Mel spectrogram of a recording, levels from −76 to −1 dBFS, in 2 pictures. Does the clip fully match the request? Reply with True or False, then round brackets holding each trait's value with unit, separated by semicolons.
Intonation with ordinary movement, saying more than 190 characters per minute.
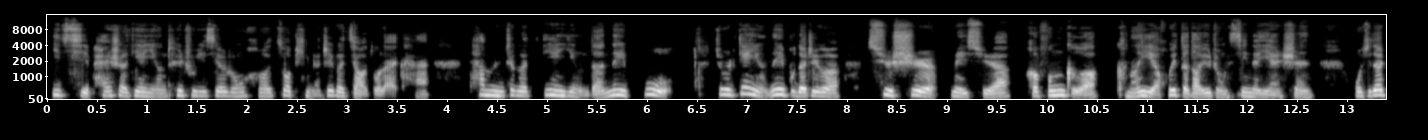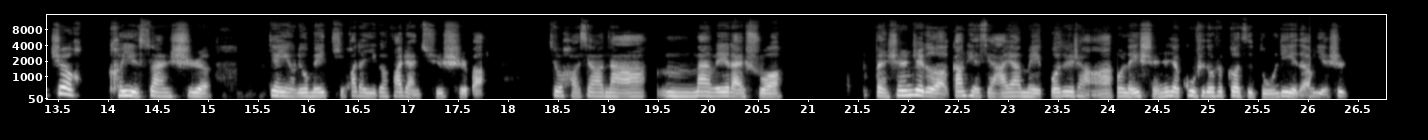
True (4.0 semitones; 265 characters per minute)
